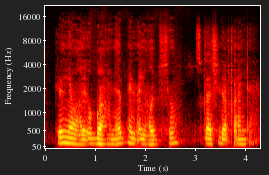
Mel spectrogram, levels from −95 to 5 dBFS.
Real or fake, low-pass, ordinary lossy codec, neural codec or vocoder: fake; none; none; codec, 44.1 kHz, 1.7 kbps, Pupu-Codec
